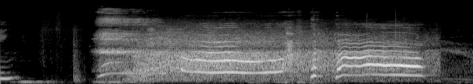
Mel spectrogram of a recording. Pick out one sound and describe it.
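A young woman squeals loudly with excitement close to a microphone.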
